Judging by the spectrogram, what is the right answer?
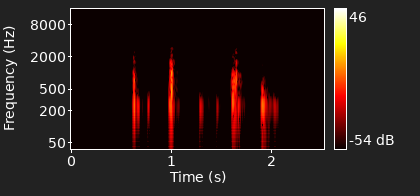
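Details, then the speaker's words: Heart sounds with an opening snap, an extra crisp high-pitched click early in diastole caused by mitral valve opening; an abnormal heart sound. "اسنپ در وقت ستول شنیده میشه که یک هایپ ساوند هسته و از باعث باز شدن ماتر"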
